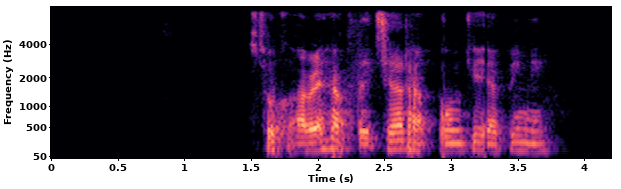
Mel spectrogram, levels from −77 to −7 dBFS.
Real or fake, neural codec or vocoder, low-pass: fake; codec, 44.1 kHz, 3.4 kbps, Pupu-Codec; 7.2 kHz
